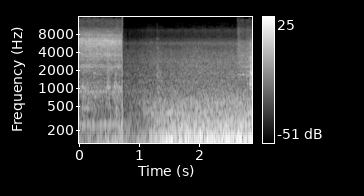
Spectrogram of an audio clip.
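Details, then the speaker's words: Whirlpool Duet washer WFW96HEAC0 spinning after replacing the broken motor rotor bolt that had let the rotor scrape the tub: click, then a smooth low rumble building as the drum changes direction, no banging or scraping; spin normal. "tarts to spin spinning this is way better before it was so noisy you couldn't even be in here"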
